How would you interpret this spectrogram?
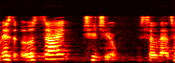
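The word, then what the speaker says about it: Osei Tutu: his right here yeah um his name is ozai tutu so that's how you pronounce that tutu is actually a common african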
